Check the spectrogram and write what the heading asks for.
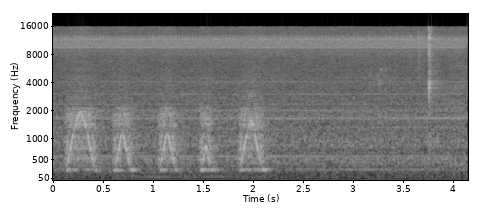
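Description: Mill table's stepper motor jogging in a series of short moves, each a quick whine that rises and falls in pitch, about two to three a second. The moves stop about two seconds in, leaving a quiet hum.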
